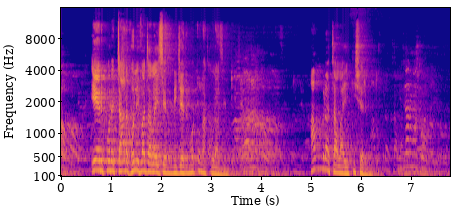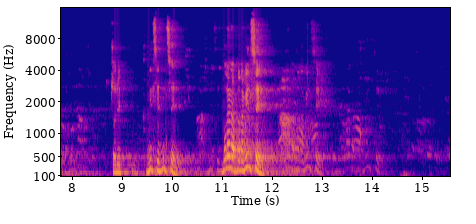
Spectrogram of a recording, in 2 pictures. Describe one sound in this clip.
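A young man preaches with animation into a microphone, heard through loudspeakers with a reverberant echo.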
